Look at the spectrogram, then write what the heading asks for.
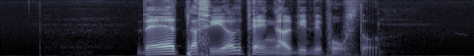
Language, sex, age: Swedish, male, 53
